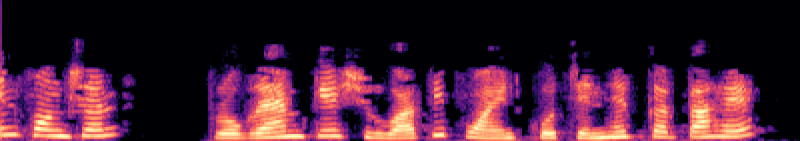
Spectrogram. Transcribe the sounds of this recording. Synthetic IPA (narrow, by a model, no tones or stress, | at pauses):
nfʰɐ̃ŋkʃən | pɾoːɡɾɛːmkeʃʊɾuaːt̪ipɔ̃ːɪ̃ɳʈkot͡ʃɪnɦɪt̪̚kɐɾt̪aɦɛː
